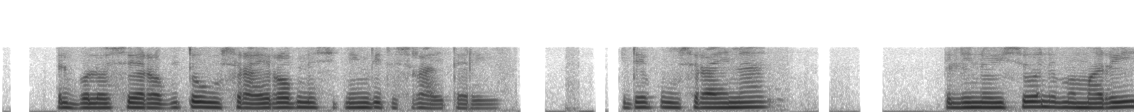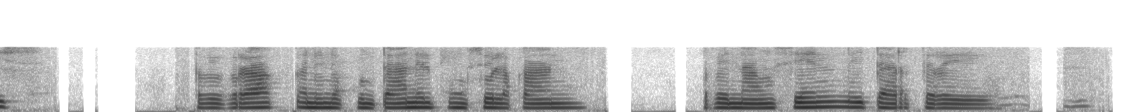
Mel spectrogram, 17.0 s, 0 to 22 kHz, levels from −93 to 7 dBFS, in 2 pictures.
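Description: Speech carried over a call line that, from its empty band above 4 kHz, fits narrowband G.711, with comfort noise in place of the background in the pauses at 0–0.42, 3.88–4.24, 4.34–4.66, 5.92–7.08, 8.92–9.82, 13.04–13.78, 16.22–16.48 and 16.82–17.0 s. The real room tone gives way to a flat, featureless hiss about 10 to 18 dB quieter, likely because the sender stopped transmitting in silence and the receiver synthesised filler. A spectrogram shows smooth, uniform grey blocks with abrupt level steps at each edge.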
